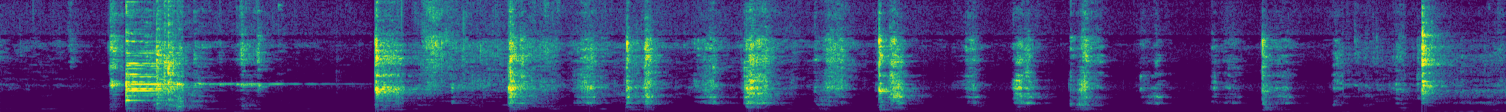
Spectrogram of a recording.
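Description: Spices are stirred in hot oil in a pan for kachchi dabeli, a quick series of close scraping and clinking spoon strokes against metal with a faint sizzle underneath.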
